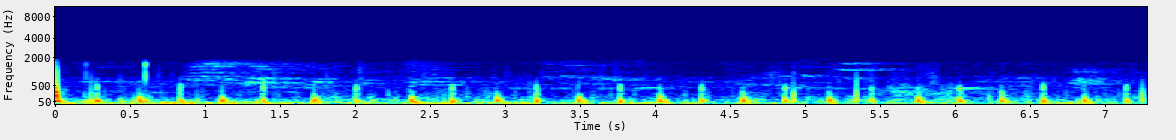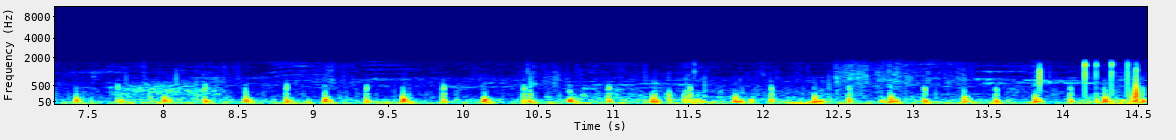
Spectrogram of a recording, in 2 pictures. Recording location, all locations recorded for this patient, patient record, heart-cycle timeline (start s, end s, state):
mitral valve (MV)
aortic valve (AV)+pulmonary valve (PV)+tricuspid valve (TV)+mitral valve (MV)
#Age: Child
#Sex: Male
#Height: 113.0 cm
#Weight: 18.4 kg
#Pregnancy status: False
#Murmur: Absent
#Murmur locations: nan
#Most audible location: nan
#Systolic murmur timing: nan
#Systolic murmur shape: nan
#Systolic murmur grading: nan
#Systolic murmur pitch: nan
#Systolic murmur quality: nan
#Diastolic murmur timing: nan
#Diastolic murmur shape: nan
#Diastolic murmur grading: nan
#Diastolic murmur pitch: nan
#Diastolic murmur quality: nan
#Outcome: Normal
#Campaign: 2015 screening campaign
0.00	0.12	S1
0.12	0.22	systole
0.22	0.38	S2
0.38	0.52	diastole
0.52	0.66	S1
0.66	0.76	systole
0.76	0.90	S2
0.90	1.08	diastole
1.08	1.24	S1
1.24	1.38	systole
1.38	1.48	S2
1.48	1.68	diastole
1.68	1.82	S1
1.82	1.96	systole
1.96	2.12	S2
2.12	2.34	diastole
2.34	2.48	S1
2.48	2.60	systole
2.60	2.72	S2
2.72	2.90	diastole
2.90	3.04	S1
3.04	3.18	systole
3.18	3.28	S2
3.28	3.46	diastole
3.46	3.58	S1
3.58	3.72	systole
3.72	3.84	S2
3.84	4.00	diastole
4.00	4.14	S1
4.14	4.28	systole
4.28	4.38	S2
4.38	4.56	diastole
4.56	4.68	S1
4.68	4.82	systole
4.82	4.96	S2
4.96	5.12	diastole
5.12	5.24	S1
5.24	5.40	systole
5.40	5.50	S2
5.50	5.72	diastole
5.72	5.86	S1
5.86	6.00	systole
6.00	6.10	S2
6.10	6.28	diastole
6.28	6.40	S1
6.40	6.56	systole
6.56	6.66	S2
6.66	6.82	diastole
6.82	6.96	S1
6.96	7.11	systole
7.11	7.20	S2
7.20	7.38	diastole
7.38	7.50	S1
7.50	7.67	systole
7.67	7.80	S2
7.80	7.98	diastole
7.98	8.08	S1
8.08	8.22	systole
8.22	8.34	S2
8.34	8.52	diastole
8.52	8.62	S1
8.62	8.80	systole
8.80	8.90	S2
8.90	9.04	diastole
9.04	9.18	S1
9.18	9.32	systole
9.32	9.42	S2
9.42	9.56	diastole
9.56	9.70	S1
9.70	9.84	systole
9.84	9.94	S2
9.94	10.12	diastole
10.12	10.24	S1
10.24	10.38	systole
10.38	10.52	S2
10.52	10.68	diastole
10.68	10.82	S1
10.82	10.94	systole
10.94	11.06	S2
11.06	11.24	diastole
11.24	11.36	S1
11.36	11.50	systole
11.50	11.64	S2
11.64	11.78	diastole
11.78	11.92	S1
11.92	12.04	systole
12.04	12.14	S2
12.14	12.28	diastole
12.28	12.46	S1
12.46	12.54	systole
12.54	12.64	S2
12.64	12.78	diastole
12.78	12.96	S1
12.96	13.06	systole
13.06	13.16	S2
13.16	13.32	diastole
13.32	13.42	S1
13.42	13.54	systole
13.54	13.64	S2
13.64	13.78	diastole
13.78	13.88	S1
13.88	14.04	systole
14.04	14.12	S2
14.12	14.26	diastole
